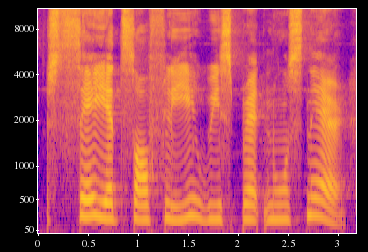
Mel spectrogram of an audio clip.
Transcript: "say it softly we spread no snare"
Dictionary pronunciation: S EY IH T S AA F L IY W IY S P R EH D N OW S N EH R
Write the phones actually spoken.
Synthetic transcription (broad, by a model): S EY IH T S AA F L IY W IY S P R EH D N OW S N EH R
